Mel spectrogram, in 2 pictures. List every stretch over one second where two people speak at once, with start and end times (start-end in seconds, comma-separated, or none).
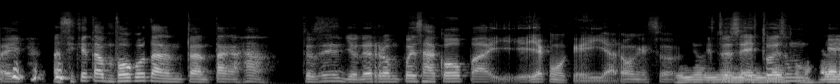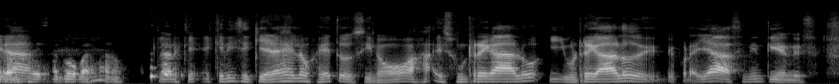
6.8-8.8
